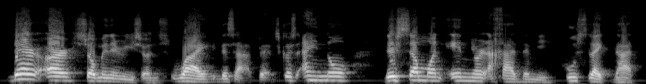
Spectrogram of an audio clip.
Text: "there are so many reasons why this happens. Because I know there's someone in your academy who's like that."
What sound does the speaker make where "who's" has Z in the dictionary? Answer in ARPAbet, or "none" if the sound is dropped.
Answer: S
